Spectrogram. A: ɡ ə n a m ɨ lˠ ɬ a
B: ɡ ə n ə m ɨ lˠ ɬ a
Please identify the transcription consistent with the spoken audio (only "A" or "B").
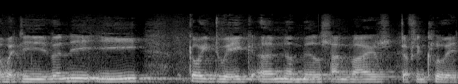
B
